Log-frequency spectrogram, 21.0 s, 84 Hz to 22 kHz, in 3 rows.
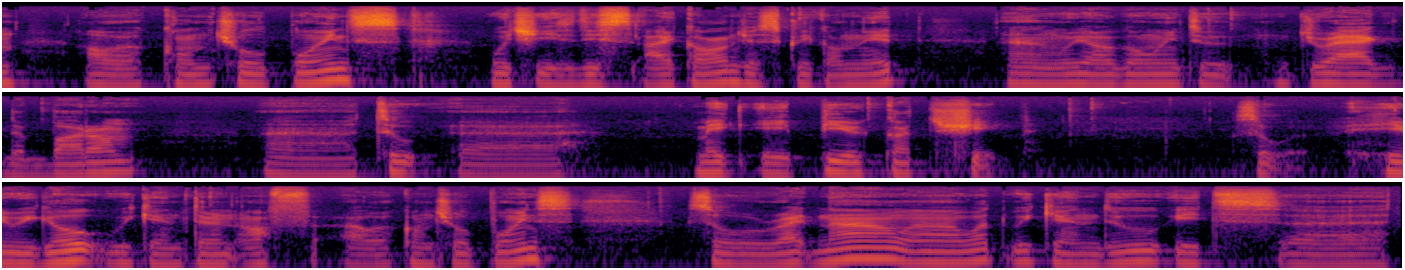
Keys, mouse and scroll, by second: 3.7 click, 6.0 click, 12.2 click, 14.8 right click, 17.2 click.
